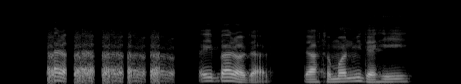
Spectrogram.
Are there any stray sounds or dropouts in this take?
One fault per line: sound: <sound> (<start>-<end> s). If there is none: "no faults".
sound: laugh (0.5-1.8 s)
